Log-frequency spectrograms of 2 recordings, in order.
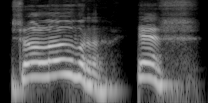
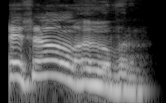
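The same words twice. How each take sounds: First: Pitched high, falling on over; high wistful sigh. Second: All weighted, then falling; stress on all. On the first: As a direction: lift it high and let it drop. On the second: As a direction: lean on all, let over fall. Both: Acted. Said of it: "says Mulgrew".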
